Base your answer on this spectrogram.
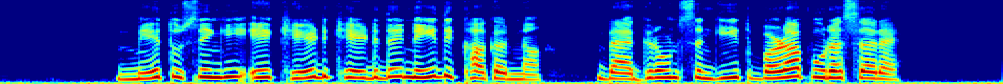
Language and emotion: Dogri, fearful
